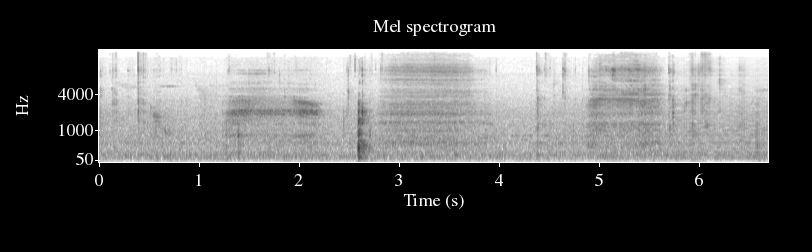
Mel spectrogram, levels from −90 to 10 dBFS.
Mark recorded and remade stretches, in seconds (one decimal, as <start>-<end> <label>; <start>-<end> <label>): 0.0-5.8 recorded; 5.8-6.7 remade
